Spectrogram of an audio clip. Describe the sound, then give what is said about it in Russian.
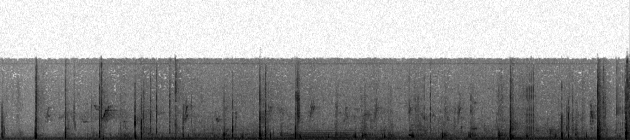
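Footsteps of someone climbing a staircase in a film scene: many faint, irregular knocks and taps over a quiet background. “Саша поднимается по лестнице.”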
